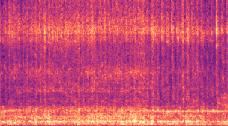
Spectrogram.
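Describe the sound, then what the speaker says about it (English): An embroidery machine stitching out a design runs with a fast, even mechanical whir and rapid needle chatter, steady and moderately loud throughout with no talking. "So now it's stitching out."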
